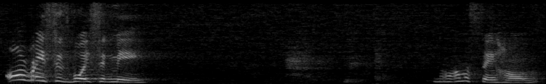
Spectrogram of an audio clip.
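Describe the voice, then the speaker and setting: Stage drama teen, young female actor: troubled, earnest, high-pitched, recorded in a reverberant hall. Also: darkish tone, husky, exaggerated voice. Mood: subdued, weary. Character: troubled, sincere teenage girl, guarded and weary. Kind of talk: stage play acting.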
